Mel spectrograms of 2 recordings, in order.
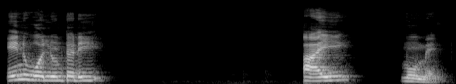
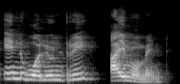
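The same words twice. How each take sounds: First: Slow, separated words with pauses between; slow dictation. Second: Said in the usual way. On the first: Shown as a demonstration. Teacher repeating a medical term for students, slow dictation. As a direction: spell out "involuntary ... I ... movement" word by word, dropping on "movement".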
